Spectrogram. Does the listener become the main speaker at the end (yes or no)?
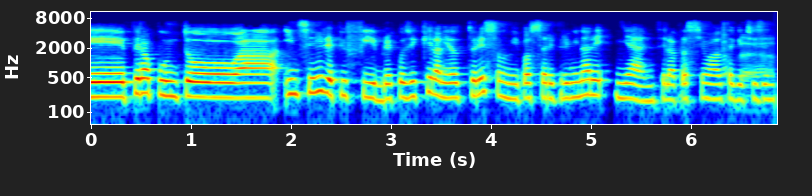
yes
